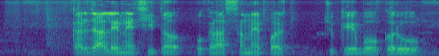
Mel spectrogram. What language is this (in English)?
Maithili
